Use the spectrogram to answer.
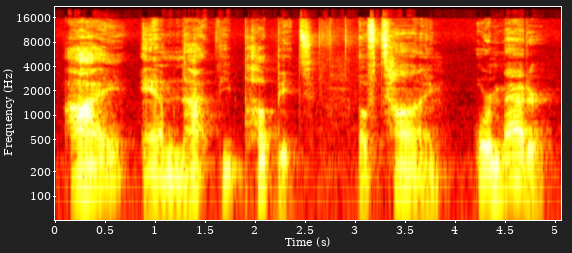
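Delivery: slow, deliberate declaration; emphatic affirmation. Shown as a demonstration. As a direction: spell out the affirmation slowly, word by word. Affirmation declared against doubt.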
